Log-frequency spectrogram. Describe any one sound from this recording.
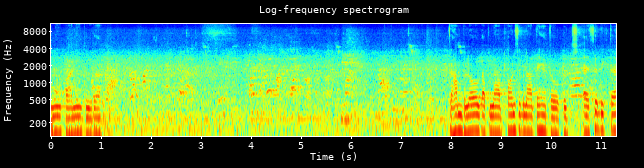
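A crowd of men and women murmur and chatter in the background.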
